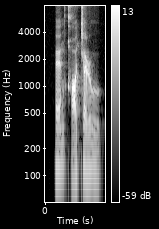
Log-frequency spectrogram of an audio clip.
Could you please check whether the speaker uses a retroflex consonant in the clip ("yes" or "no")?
yes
